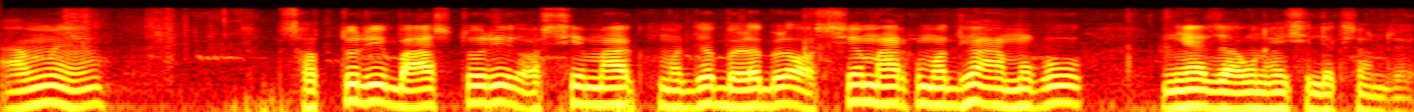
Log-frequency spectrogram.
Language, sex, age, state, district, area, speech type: Odia, male, 30-45, Odisha, Ganjam, urban, spontaneous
